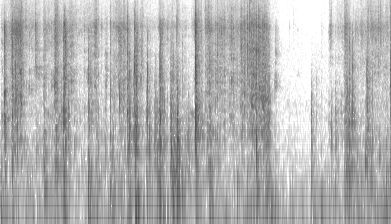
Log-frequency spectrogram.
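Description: Paper instruction leaflet rustling and crinkling as it is unfolded and handled, with scattered small clicks; it briefly falls quiet just past the middle.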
